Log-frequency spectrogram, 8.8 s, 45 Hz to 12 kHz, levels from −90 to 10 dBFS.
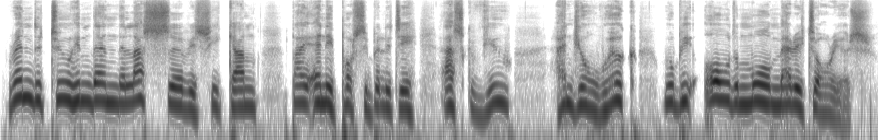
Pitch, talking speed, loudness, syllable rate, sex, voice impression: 180 Hz, 165 wpm, -19 LUFS, 4.9 syllables/s, male, very masculine, very adult-like, very old, thick, slightly relaxed, weak, slightly dark, slightly hard, slightly muffled, fluent, slightly raspy, cool, intellectual, sincere, calm, very mature, slightly friendly, reassuring, unique, slightly wild, slightly strict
